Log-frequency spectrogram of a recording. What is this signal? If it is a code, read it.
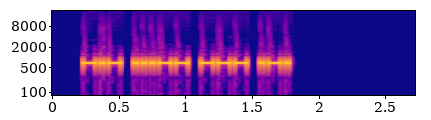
Morse code, heard as a keyed tone, about 38 wpm, 700 Hz. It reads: K3OR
